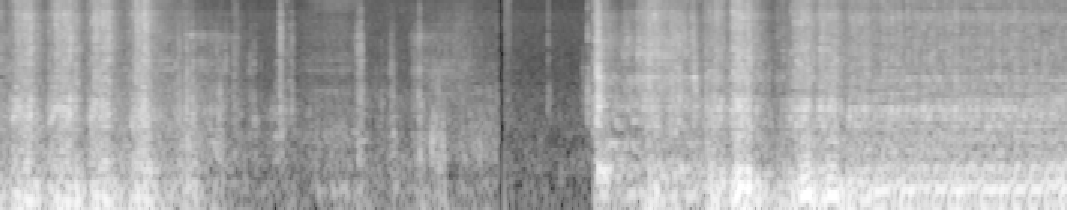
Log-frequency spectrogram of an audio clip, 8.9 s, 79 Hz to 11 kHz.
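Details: 1961 Mercury Comet with 200 straight six and manual choke, cold start: catches, falters, restarts into a lumpy idle with a sharp puffing tick on each exhaust beat; exhaust leak.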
